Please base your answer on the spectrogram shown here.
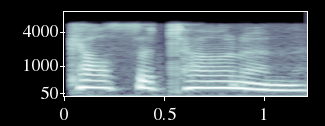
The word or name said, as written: calcitonin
